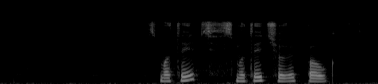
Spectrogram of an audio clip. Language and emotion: Russian, neutral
